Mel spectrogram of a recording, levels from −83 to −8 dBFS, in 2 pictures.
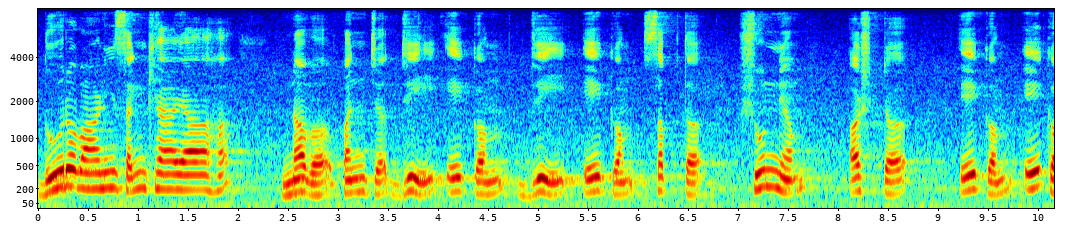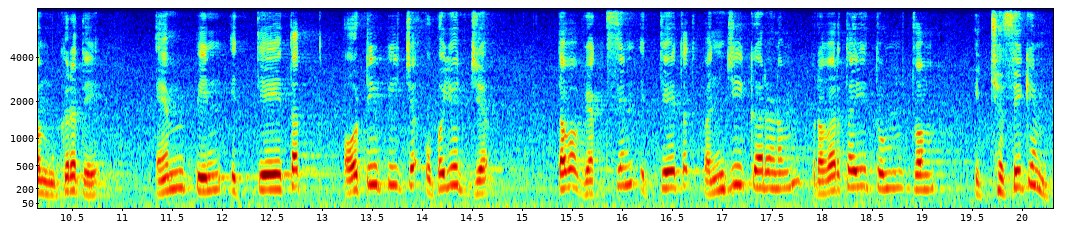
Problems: none marked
